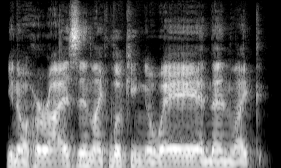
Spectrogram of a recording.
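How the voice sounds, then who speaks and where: Rambling musician answering at length. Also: male voice, medium pitch, monotone, moderate pace. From France, raised in Canada. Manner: rambling, many restarts and "like" fillers. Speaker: musician guest. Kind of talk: casual interview answers.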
